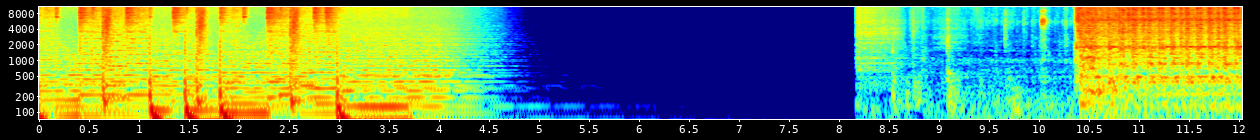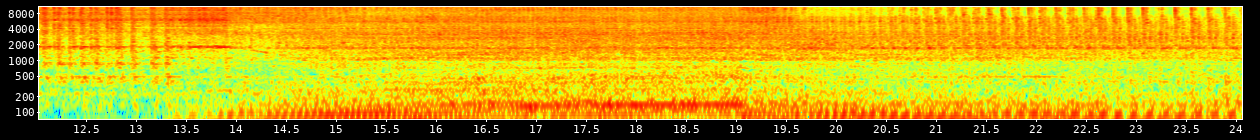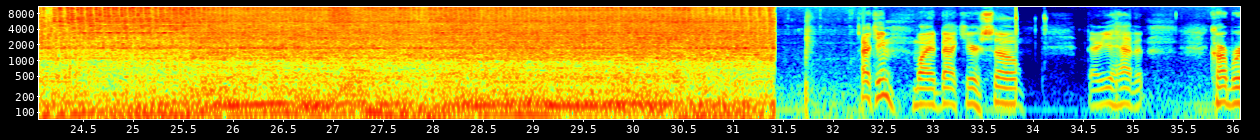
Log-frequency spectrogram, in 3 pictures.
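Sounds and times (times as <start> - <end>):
engine running steadily: 12.8 - 31.5.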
